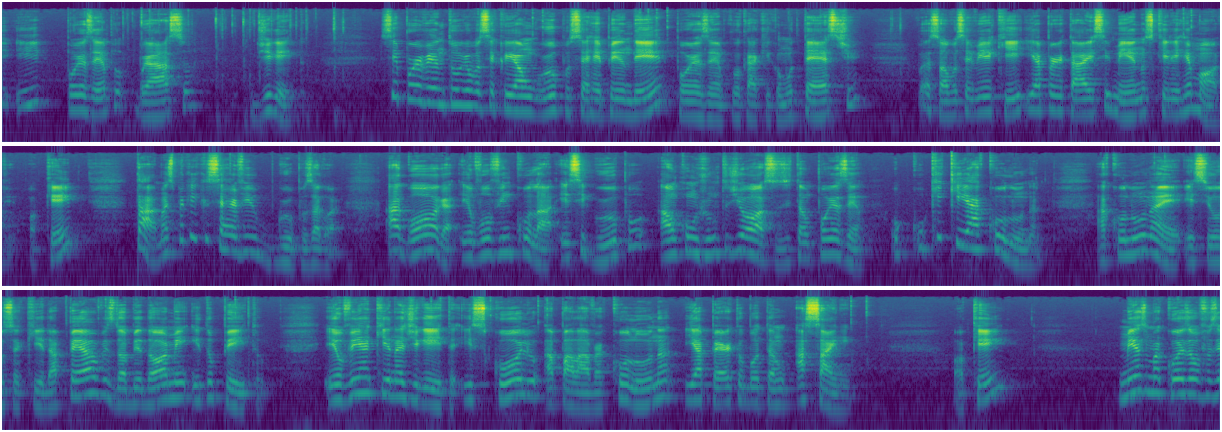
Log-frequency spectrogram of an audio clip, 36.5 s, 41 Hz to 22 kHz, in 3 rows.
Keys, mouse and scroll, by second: 5.3 click, 11.8 click, 23.7 right click, 25.3 shift+right click, 26.6 shift+right click, 28.6 click.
